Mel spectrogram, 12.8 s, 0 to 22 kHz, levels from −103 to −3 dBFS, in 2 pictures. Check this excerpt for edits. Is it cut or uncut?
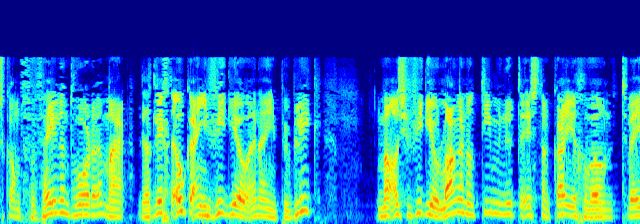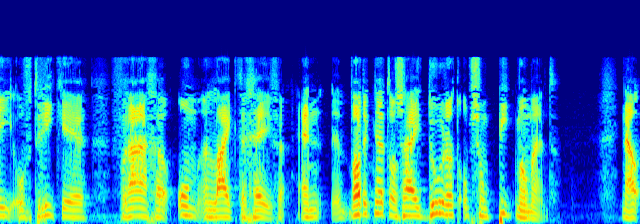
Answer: cut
